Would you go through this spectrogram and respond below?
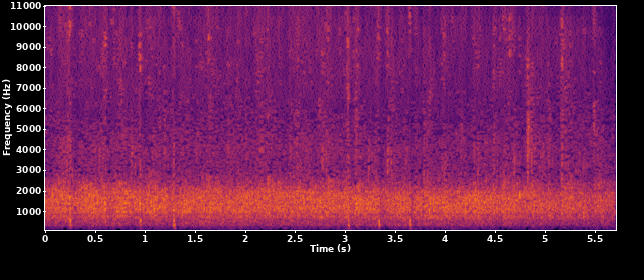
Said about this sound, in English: if the four of you would stand, raise your hand, and let's give them a round of applause and just thank you very much.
